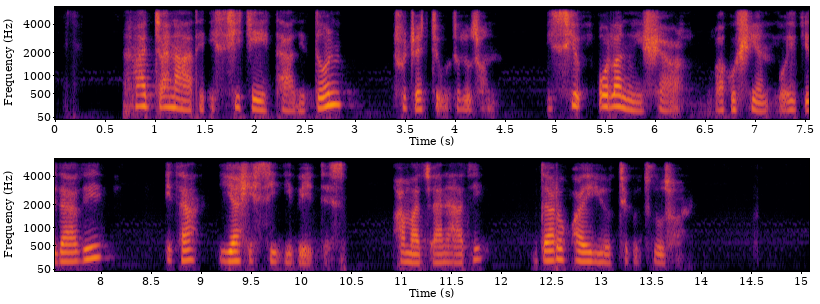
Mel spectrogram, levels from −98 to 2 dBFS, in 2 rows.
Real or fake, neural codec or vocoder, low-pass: fake; codec, 16 kHz in and 24 kHz out, 0.6 kbps, FocalCodec, streaming, 2048 codes; 5.4 kHz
